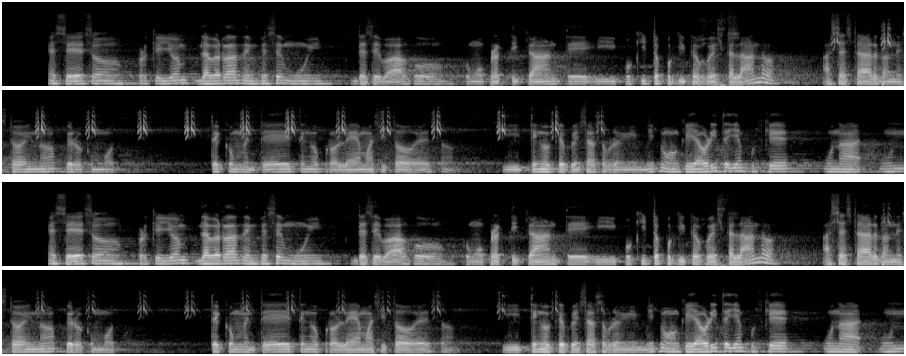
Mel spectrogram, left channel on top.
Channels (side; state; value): both; normal; correlation 0.67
